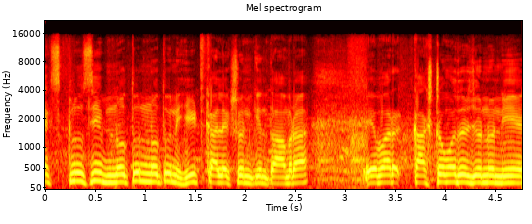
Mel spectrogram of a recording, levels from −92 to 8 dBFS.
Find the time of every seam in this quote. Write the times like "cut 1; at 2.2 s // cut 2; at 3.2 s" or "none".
none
